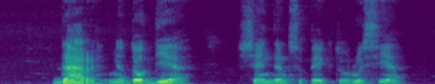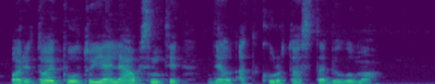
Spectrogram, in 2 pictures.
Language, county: Lithuanian, Vilnius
